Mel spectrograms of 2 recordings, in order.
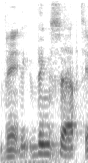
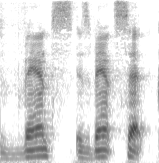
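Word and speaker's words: vingt-sept: Also, Vincept. – Is Vance Set, kind of. French is weird to pronounce, and I'm sure there was even more of a disconnect, because it's Japanese people trying to pronounce French.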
